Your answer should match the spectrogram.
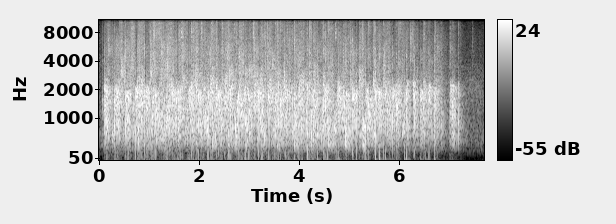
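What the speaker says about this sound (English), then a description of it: "A round of applause for Dominic." Audience applause at an open-mic poetry event, a steady, full round of clapping from a room of listeners that holds loud and even for about seven seconds before quickly dying away.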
